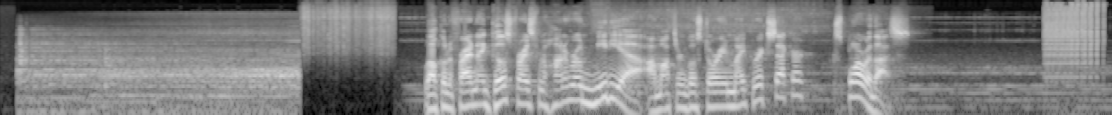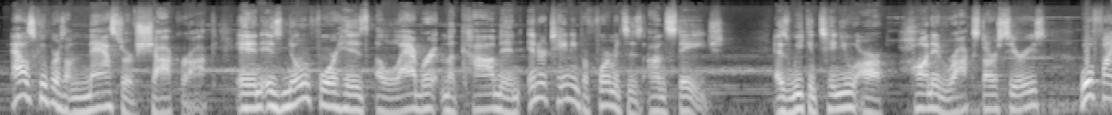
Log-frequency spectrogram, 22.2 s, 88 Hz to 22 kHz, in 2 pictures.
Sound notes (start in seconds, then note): 0.3 haunting music; 3.0 picture scratching; 10.4 picture buzzes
